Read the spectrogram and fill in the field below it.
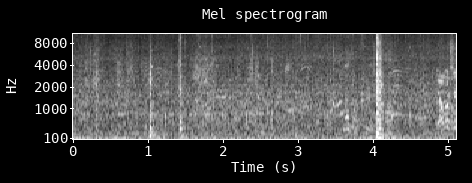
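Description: A car door clicks and thumps shut.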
